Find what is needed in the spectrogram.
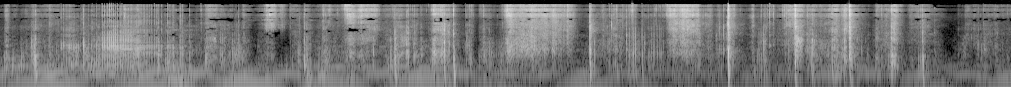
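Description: A small cardboard box being handled and its sealed flap picked at and pulled open: irregular cardboard scraping and rustling with sharp little clicks and tears.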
